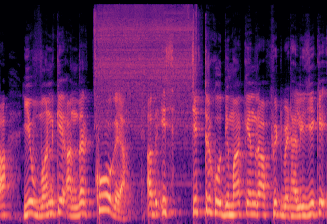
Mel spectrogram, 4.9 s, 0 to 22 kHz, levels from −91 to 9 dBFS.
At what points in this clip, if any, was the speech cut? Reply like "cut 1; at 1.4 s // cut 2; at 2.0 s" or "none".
cut 1; at 2.0 s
